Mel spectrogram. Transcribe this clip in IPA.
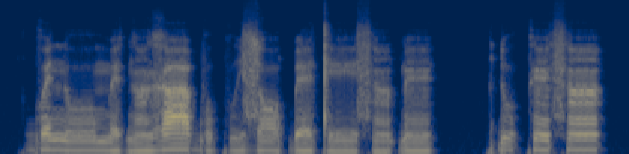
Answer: ɡʷ ɛ˦ n oː˧ m ɛ˨ ɡ ã˧ ɣ aː˦ b o˨ kʷ i˨ z ɔ˦˨ ɓ ɛ˧ t eː˨ s ã˨ ɓ ɛ̃˦ | ɗ u˦ k ɛ̃˦ s ã˦

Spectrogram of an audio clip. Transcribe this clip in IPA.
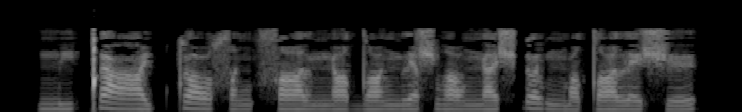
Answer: m i ǃ ɐ ʕ i p t ɔ u̯ sˤ ɘ ŋ sˤ a l ŋ ɛ dˤ o ŋ l ɛ ʃ ðˤ ɐ y̯ ŋ a ʃ ɗ ɔ l ŋ͡m u tˤ u l ɛ ʃ ɘ

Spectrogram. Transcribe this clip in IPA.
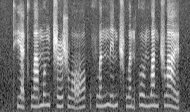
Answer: t̪ʰ j ɛ̰˨˩ kʰ w ä˧˥ m ɤ˥ ŋ ʈ͡ʂ ɻ̩˧˥ ʂ w ɔ̰˨˩˦ | x w ə˧˥ n n̪ i˧˥ n ʈ͡ʂʰ w ə̰˨˩ n k o˥˧ ʊ̯ n̪ w a˥˧ n ʈ͡ʂ w a˥˩ ɪ̯

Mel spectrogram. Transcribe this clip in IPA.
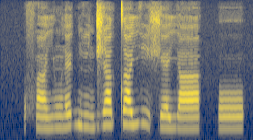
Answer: f ã˧ j ũ˧ ɾ ɛ˦ ɡ͡b ĩ˧ d͡ʒ a˦ t a˦ j i˦˨ ʃ ɛ˧ j a˧ | o˧

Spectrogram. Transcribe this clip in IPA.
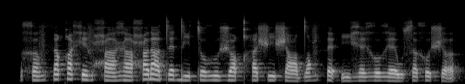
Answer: x ʌ v θ e q ɛ x e v ħ a ɣ a ħ ʌ ɾ a t ɛ d i t o ɣ u ʒ o qʰ ɛ ʃ i ʃ a dˤ ɯ v θ ɛ ʔ i ɣ ɛ ɣ o ɣ ɛ w s ʌ x o ʃ ʌ

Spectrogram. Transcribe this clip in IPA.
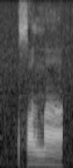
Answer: sˤ o l m ɑ

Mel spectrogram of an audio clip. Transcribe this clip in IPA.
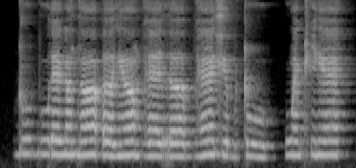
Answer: ɖ uː b uː ɾ ɛː ɳ ɐ̃ d ɐ̃ː ʔ ɜː lʲ ɐ̃ː bʱ ɛː r ɜː bʱ ɛ̃ xʲ ɐ b ə ʈ u | w ɛ̃ ʈʰ i ɾʲ ɛ̃

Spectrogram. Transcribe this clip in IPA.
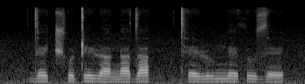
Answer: d ɛ˦ t͡ʃʰ ɵ˦ ʈ e˦ ɭ a˨ ŋ a˧ d a˦ | tʰ ɛ˧ ɭ ɵ˦ ŋ ɛ˦˨ θ ɵ˦˨ z ɛ˨

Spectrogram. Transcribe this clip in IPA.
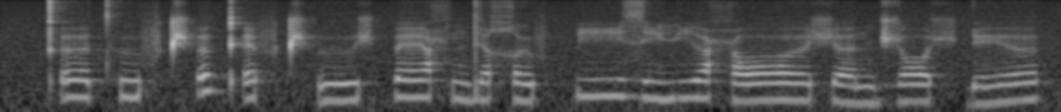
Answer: kʼ əː tʰ ɯ f t͡ʃʼ ə kʼ ɛ f t͡ʃʼ ɯː ʃ p ɛː ħ n d ɪ χ ɯ f k͡p iː z i j i ə̯ ħ ɔː ə̯ ʃ ɜ n d͡ʒ ɔː ʃ ɗ ɪ ə̯

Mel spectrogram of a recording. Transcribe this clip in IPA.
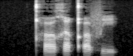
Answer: qʰ o χ e qʼ o f i

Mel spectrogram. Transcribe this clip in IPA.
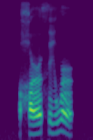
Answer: χ ə˞ θ i w ə˞

